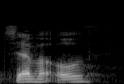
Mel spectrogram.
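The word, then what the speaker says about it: Tsebaoth: So we have the Tetragrammaton, Jehovah, and then Sevaoth, T-S-E-B, Aleph, A, long O-T-H, Jehovah Sevaoth.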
